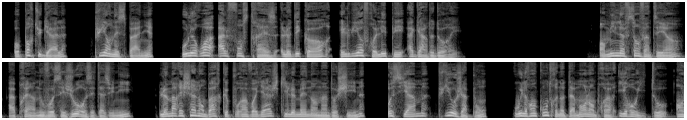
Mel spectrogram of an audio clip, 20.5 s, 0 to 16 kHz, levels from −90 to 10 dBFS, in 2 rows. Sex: male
